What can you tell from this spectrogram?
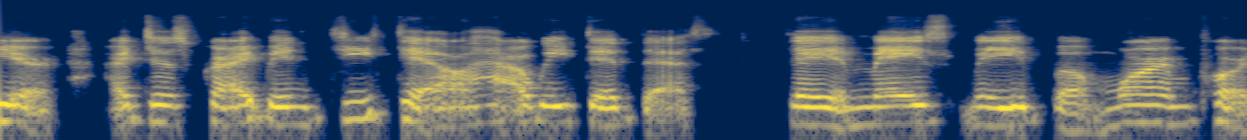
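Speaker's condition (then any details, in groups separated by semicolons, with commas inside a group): Primary lateral sclerosis; voice affected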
